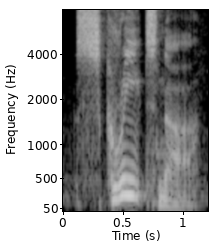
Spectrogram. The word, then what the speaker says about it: Scrutiner: into that so okay scrutiner pronounced screetna screep now with an emphasis on the street i thought it was script yeah again this book's doing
